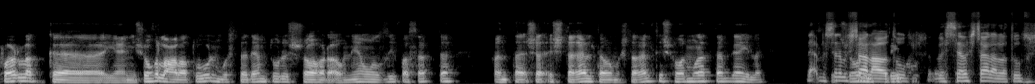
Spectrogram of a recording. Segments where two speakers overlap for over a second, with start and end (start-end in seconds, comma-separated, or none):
8.1-9.7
